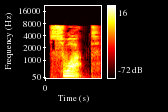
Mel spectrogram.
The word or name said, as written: swat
